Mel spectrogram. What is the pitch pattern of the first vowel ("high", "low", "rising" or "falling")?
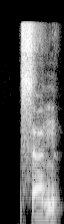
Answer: rising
